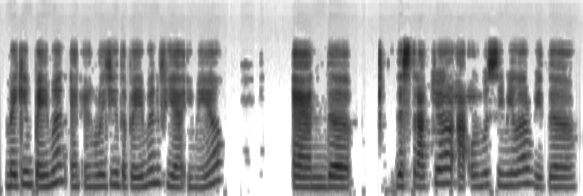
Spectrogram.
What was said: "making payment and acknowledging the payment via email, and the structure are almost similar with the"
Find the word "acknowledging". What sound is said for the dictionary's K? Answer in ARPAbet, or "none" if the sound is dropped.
none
